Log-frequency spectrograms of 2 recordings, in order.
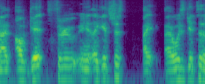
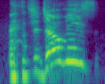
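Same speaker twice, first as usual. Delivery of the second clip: high-pitched mock; 5 dB louder, much slower than usual. Mocking the name high.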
